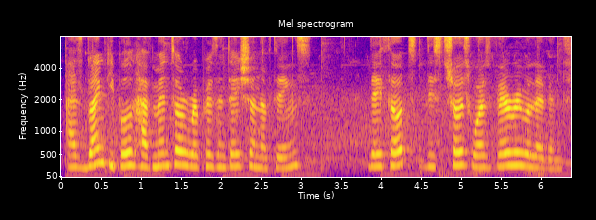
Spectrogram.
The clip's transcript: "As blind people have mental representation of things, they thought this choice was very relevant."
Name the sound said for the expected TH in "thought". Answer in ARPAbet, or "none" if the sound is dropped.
TH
